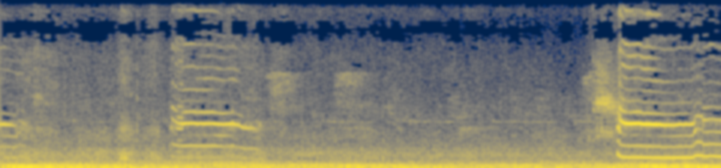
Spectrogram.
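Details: Young homeless street cats being fed on the street; two clear meows, one short and falling, then a louder, longer one with a slight rise, against constant low outdoor rumble.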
